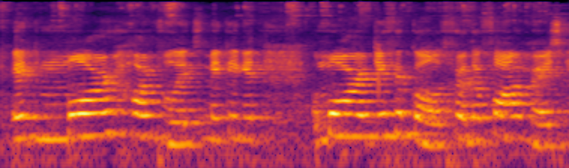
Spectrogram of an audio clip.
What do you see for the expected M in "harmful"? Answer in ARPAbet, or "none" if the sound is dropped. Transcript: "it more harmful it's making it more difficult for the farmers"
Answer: none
